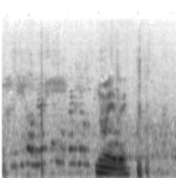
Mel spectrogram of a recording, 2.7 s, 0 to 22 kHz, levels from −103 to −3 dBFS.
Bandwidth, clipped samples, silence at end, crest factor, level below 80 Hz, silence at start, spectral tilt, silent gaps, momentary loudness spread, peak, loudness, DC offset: 7.2 kHz; under 0.1%; 0 s; 16 dB; -54 dBFS; 0.05 s; -9.5 dB/octave; none; 19 LU; -8 dBFS; -24 LUFS; under 0.1%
